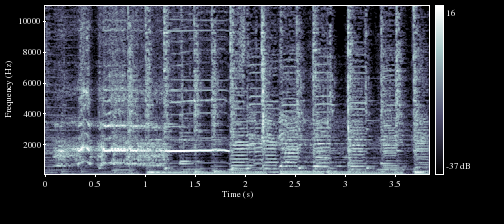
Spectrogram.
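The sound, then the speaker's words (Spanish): A rooster crows in one drawn-out call, set against loud, steady background music with a thumping bass line that carries through the whole moment. “Desde los 14 pasea gallos y aprendió que en este oficio hay que ser muy puntual porque el gallo se levanta bien temprano.”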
